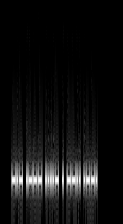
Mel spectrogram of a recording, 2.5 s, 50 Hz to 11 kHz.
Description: Morse code, heard as a keyed tone, about 51 wpm, 700 Hz. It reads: KJ4EZP
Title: USA Call Signs - 6 Characters - 50wpm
